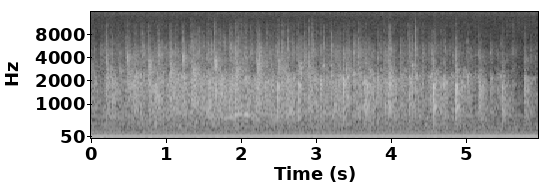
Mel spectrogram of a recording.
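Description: A church audience applauds the Lord after a sermon, many hands clapping steadily in a dense, continuous wash with sharper individual claps popping out, with a low constant hum underneath and no one speaking.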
